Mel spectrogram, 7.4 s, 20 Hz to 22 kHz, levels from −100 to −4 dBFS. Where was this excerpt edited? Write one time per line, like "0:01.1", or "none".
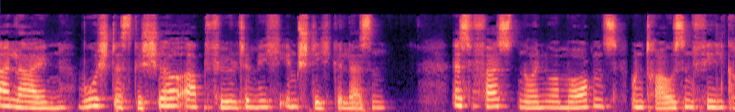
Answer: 0:02.0
0:04.7
0:06.3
